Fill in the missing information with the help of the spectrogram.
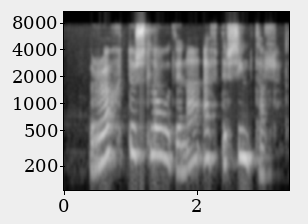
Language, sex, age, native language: Icelandic, female, 40-49, Icelandic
